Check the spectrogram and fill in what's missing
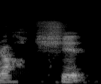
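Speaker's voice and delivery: low, hushed mock dismay. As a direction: drop it right down as a sinking realisation. Guard's dismay at backup.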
